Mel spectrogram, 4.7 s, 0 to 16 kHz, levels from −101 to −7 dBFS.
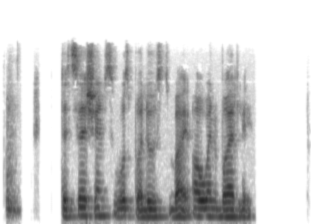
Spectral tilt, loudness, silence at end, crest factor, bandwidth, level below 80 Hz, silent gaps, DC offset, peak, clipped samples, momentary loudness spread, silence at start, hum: -4.5 dB/octave; -28 LUFS; 0.85 s; 20 dB; 8 kHz; -64 dBFS; 0.35-0.46 s, 0.61-0.91 s; under 0.1%; -10 dBFS; under 0.1%; 13 LU; 0.1 s; none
